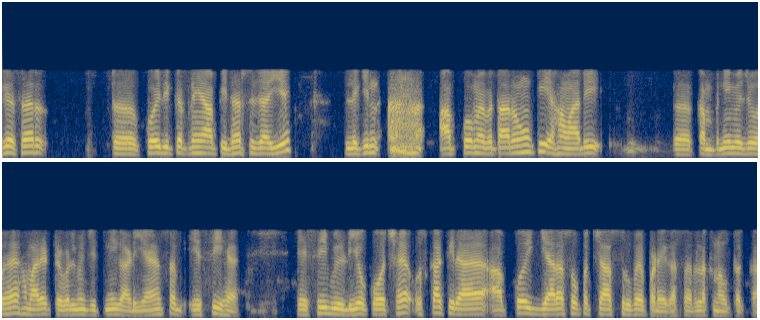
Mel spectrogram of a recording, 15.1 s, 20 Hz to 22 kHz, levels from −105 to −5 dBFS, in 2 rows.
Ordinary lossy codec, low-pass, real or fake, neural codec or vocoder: none; 3.6 kHz; real; none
